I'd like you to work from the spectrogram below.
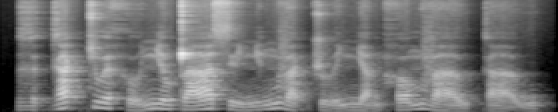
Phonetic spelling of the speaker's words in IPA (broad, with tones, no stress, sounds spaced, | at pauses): ɣ ə˨˩ k̚ ɣ a˦˥ k̚ c u˧ ə̯ h o˨˩˦ ɲ ə˧ w ʈ aː˧˥ s ɨ˨˩ ɲ ɨ˧˥ ŋ v a˨˩ k̚ ʂ u˨˩˨ ə̯ ɲ a˨˩˦ m h ɔ˧˥ m v aː˨˩ w k a˨˩˨ w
